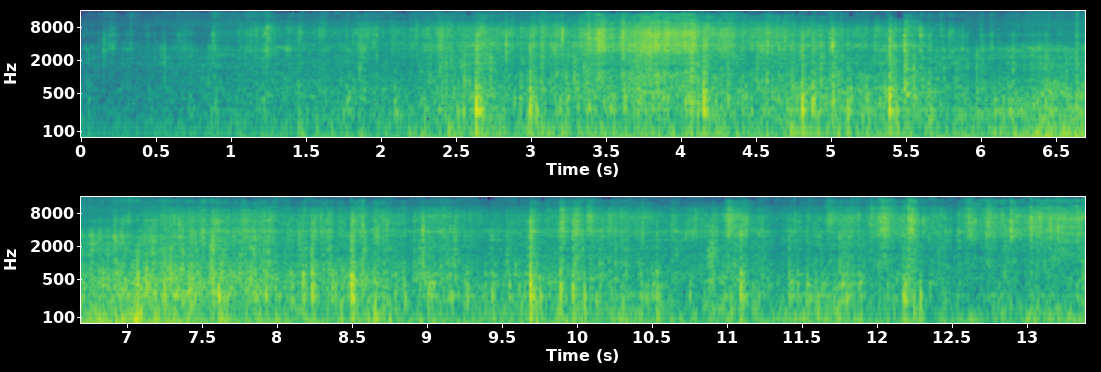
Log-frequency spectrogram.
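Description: Mountain bike rolling down a rough dirt trail covered in dry leaves: tyres crunching over leaves and stones with a constant clatter and rattle of the bike over bumps, and wind rumbling on the handlebar camera's microphone. The noise builds over the first couple of seconds after starting out of a brief silence.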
